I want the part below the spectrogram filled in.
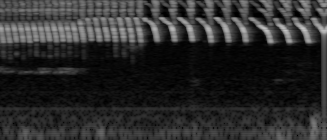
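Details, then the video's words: Canary lure song: fast rhythmic trill of repeated notes during the first two seconds, turning into slower loud descending whistled notes about three per second. "Pancingan Burung Kenari Ngeroll Mewah! Bikin Emosi Kenari Lain Auto Terpancing Jadi Gacor"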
